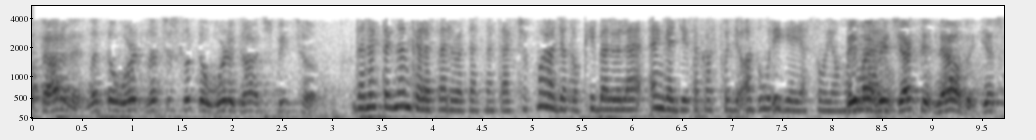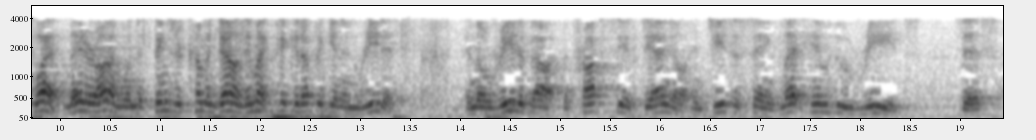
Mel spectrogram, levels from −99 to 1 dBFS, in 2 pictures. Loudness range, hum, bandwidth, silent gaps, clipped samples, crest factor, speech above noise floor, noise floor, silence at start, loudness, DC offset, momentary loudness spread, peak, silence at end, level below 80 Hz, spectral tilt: 8 LU; none; 4.1 kHz; none; under 0.1%; 20 dB; 33 dB; -60 dBFS; 0 s; -27 LUFS; under 0.1%; 12 LU; -6 dBFS; 0.1 s; -46 dBFS; -10 dB/octave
